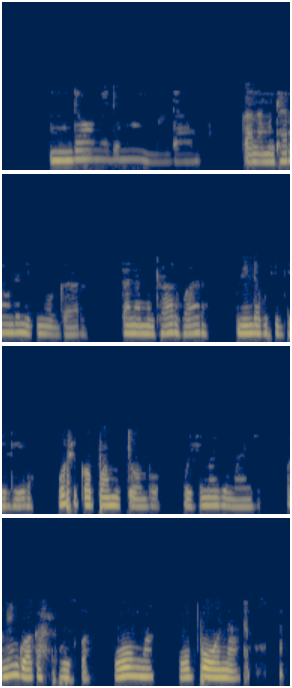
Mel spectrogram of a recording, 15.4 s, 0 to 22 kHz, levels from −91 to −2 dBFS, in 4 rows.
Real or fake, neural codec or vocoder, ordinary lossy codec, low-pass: real; none; MP3, 24 kbps; 3.6 kHz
